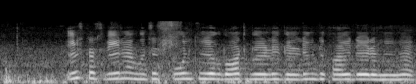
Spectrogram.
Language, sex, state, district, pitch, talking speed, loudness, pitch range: Hindi, female, Chandigarh, Chandigarh, 240 Hz, 200 wpm, -15 LUFS, 230-255 Hz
